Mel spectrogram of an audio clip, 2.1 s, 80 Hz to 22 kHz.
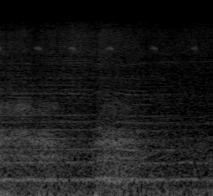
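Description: Very faint, steady hum of a Walkera Runner 250 racing quadcopter's motors and propellers in flight, dropping away about halfway through.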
